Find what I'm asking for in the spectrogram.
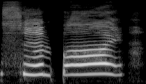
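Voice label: "senpai", Japanese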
